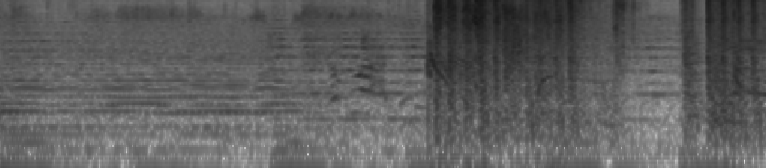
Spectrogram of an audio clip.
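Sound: gunshot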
